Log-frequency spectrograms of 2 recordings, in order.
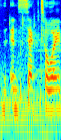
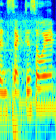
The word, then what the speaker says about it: insectoid: It's insectoid, not insecticoid, but I always say it wrong.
